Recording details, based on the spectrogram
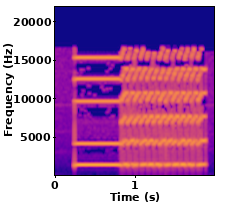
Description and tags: sample of gameboy with 32mb card and i kimu software
boy, game, layer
